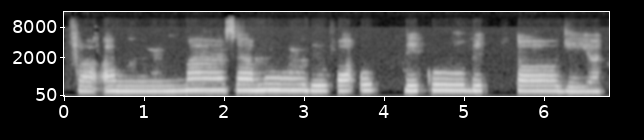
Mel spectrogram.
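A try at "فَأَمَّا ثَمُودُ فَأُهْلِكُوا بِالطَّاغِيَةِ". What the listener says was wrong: Bagus sekali.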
